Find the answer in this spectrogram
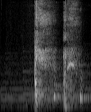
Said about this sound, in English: Trying to cough away from my microphone.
